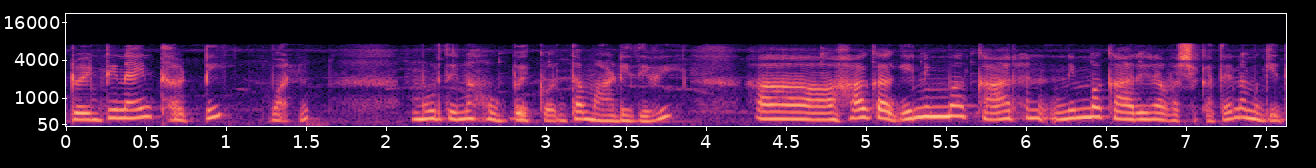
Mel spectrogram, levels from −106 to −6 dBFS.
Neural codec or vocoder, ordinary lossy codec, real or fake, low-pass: none; none; real; 7.2 kHz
